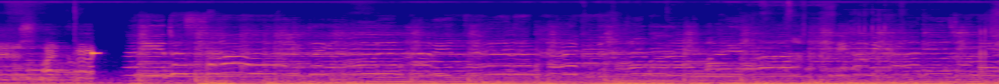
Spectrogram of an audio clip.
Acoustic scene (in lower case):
car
